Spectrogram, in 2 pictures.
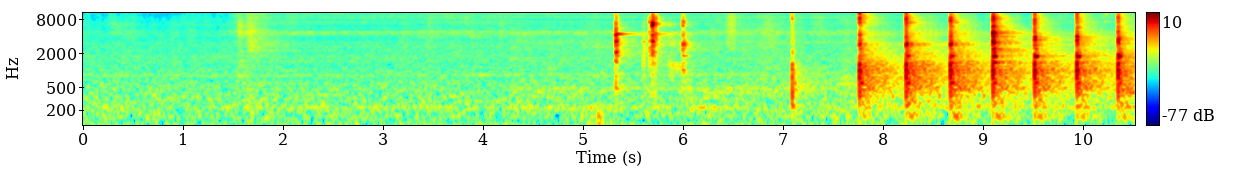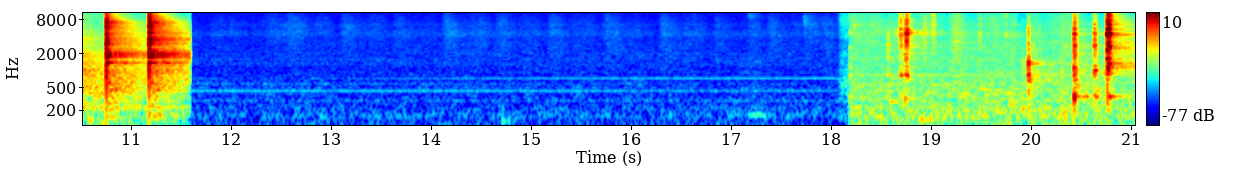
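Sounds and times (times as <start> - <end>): hammer tapping on metal: 7.1 - 11.6.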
